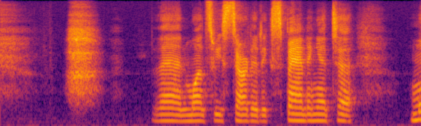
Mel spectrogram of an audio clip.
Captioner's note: sighing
